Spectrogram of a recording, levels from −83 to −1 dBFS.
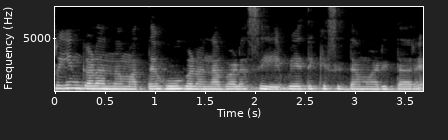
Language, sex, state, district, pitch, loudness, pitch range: Kannada, female, Karnataka, Shimoga, 235 Hz, -13 LUFS, 225-245 Hz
